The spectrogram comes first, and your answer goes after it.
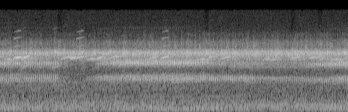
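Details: Swamp at night in backwoods North Carolina, tree frogs calling: dense, sustained trilling in two bands that briefly drops out and returns, beneath an unbroken high-pitched insect drone.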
